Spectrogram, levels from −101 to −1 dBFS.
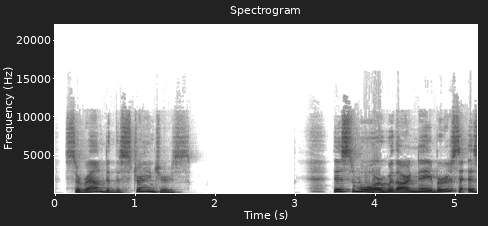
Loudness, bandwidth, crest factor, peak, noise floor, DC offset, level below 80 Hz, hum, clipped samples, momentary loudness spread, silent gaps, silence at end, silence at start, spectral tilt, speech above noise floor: -18 LUFS; 11.5 kHz; 12 dB; -6 dBFS; under -90 dBFS; under 0.1%; -64 dBFS; none; under 0.1%; 11 LU; 1.91-2.99 s; 0 s; 0.15 s; -5.5 dB/octave; over 73 dB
